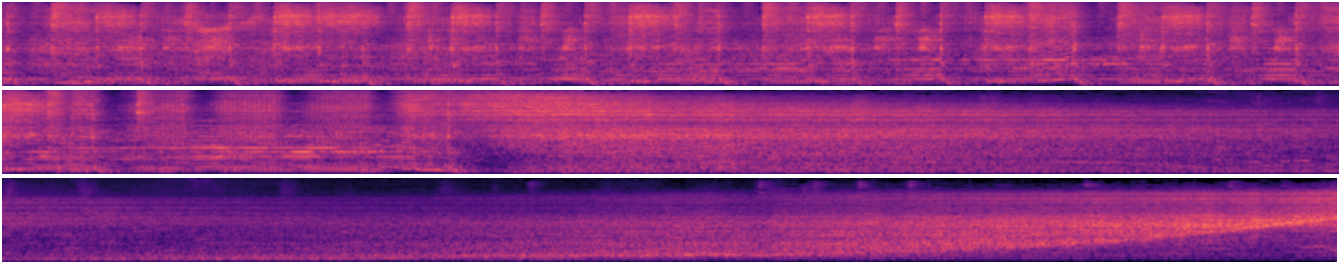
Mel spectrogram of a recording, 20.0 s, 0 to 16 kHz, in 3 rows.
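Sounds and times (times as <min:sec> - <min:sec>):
electronic breakbeat music: 0:00.0 - 0:20.0
synth wash with rising sweep: 0:00.0 - 0:20.0.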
